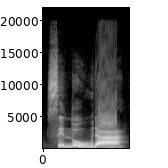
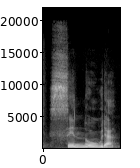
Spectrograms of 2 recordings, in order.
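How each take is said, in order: First: CENOURA slow, with a long, strong final RA; stress on final syllable. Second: Said in the usual way. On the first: Shown as a demonstration. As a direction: draw out the RA ending of cenoura. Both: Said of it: "a sílaba final".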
